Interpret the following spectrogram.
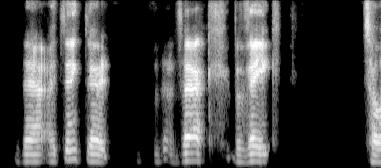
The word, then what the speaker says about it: Vivek: I think that VEC Vivek so it's pronounced apparently that it rhymes with cake is how I yes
